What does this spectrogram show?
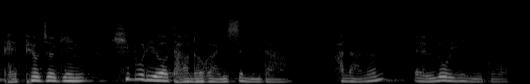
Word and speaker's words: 엘로힘: 내용으로 설교를 할 것입니다 화면을 통해서 여러분 보신 글자가 히브리어로 발음하면 엘로힘이라고 합니다 엘로이 가지고 있는 중요한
